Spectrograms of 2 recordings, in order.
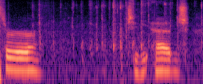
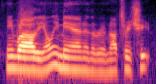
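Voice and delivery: fast re-read; 3 semitones higher, 11 dB louder, much faster than usual. Shown as a demonstration. Fast reread of draft.

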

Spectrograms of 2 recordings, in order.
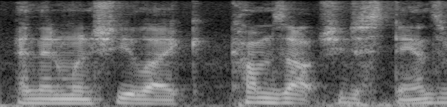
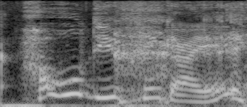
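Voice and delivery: laughing disbelief; 12 semitones higher than usual. Retold or imitated. Retelling disbelief at the officer.

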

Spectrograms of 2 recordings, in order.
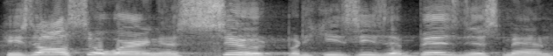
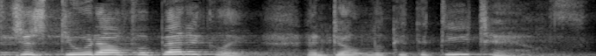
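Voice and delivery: high, hushed brush-off; dismissive instruction; 5 semitones higher, 6 dB quieter than usual. Acted. Supervisor dismisses volunteer's privacy worry, soft high brush-off. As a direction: say it softly and higher, waving off the worry.

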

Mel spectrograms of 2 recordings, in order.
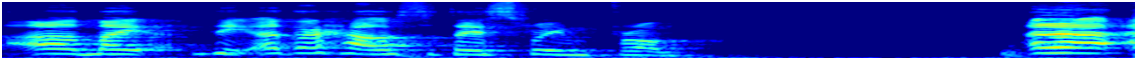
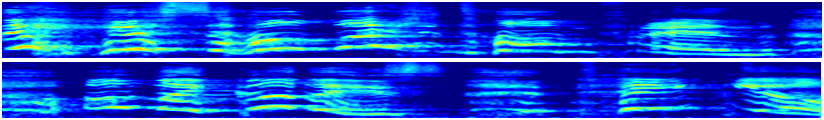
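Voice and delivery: high laughing thank-you; giddy thanks; 7 semitones higher, 5 dB louder, slower than usual. Real, not acted.

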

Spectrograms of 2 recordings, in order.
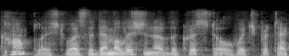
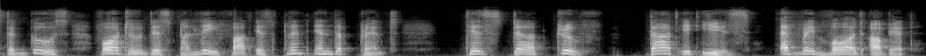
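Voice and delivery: put-on higher, emphatic German-accented creature; scolding German-accented angel; 5 semitones higher, 3 dB louder than usual. A narrator's reading.

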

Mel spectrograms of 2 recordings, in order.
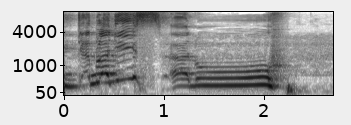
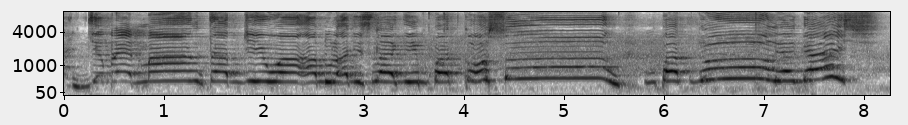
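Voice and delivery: high, shouted goal celebration; goal call; 9 semitones higher than usual. Real, not acted. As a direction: yell the fourth goal. Fourth goal scored.

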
